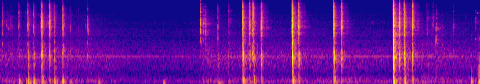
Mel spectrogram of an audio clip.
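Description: Typing on a computer keyboard: a quick run of keystrokes, a pause of about a second and a half, then scattered keystrokes with a few harder key presses.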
